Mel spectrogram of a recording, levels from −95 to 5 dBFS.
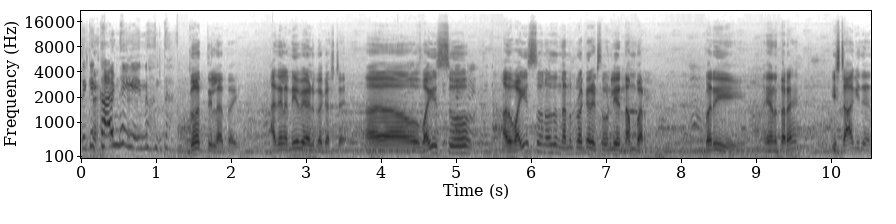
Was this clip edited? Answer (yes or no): no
